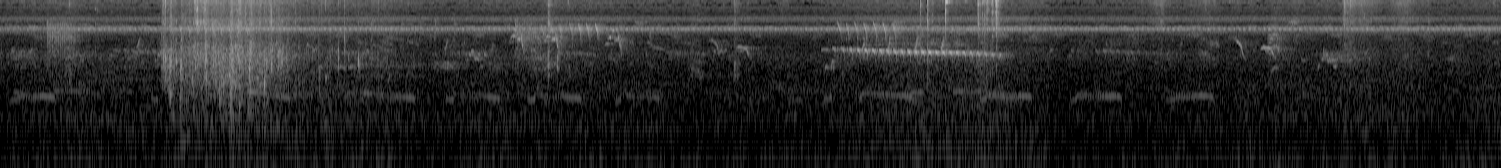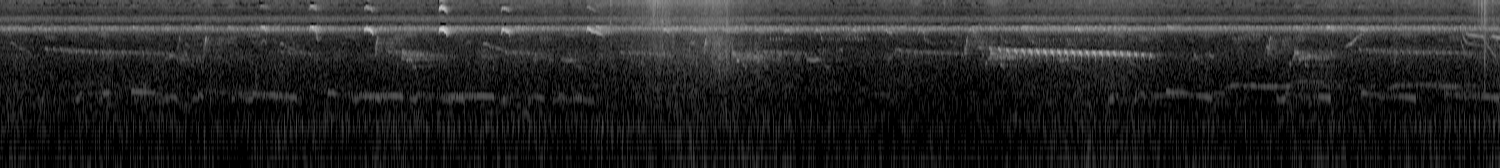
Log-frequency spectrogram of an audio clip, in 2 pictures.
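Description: Faint birdsong: a clear descending whistle repeated every few seconds, with softer lower chirps, over a steady high thin drone. A brief noisy rush about two seconds in.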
